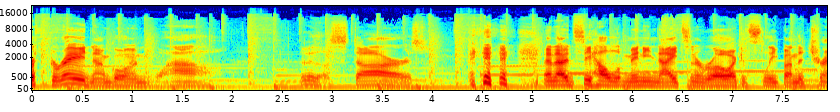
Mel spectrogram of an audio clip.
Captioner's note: laughs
